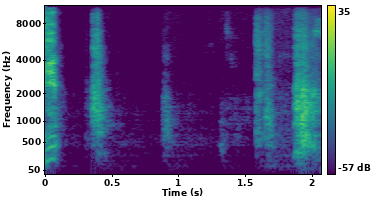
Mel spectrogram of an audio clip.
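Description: A hand brushing and tapping inside a dashboard storage slot: a few short, faint clicks and scrapes.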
